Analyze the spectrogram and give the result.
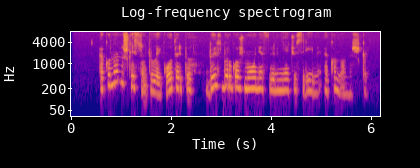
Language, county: Lithuanian, Klaipėda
